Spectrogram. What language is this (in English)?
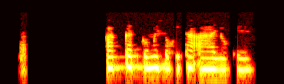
Seri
